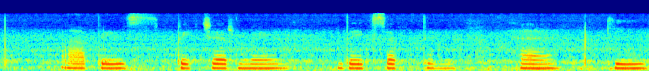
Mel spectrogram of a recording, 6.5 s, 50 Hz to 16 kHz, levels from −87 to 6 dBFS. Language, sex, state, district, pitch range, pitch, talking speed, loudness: Hindi, female, Bihar, Kaimur, 210-220 Hz, 215 Hz, 85 wpm, -17 LUFS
